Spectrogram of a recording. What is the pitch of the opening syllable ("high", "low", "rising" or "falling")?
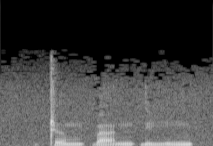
low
